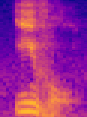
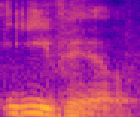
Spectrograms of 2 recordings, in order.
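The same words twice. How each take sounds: First: The word is pronounced in an ordinary way. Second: The word is pronounced in a prim, affected way. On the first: "she didn't ever say" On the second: "She said evil, evil. ... that's the spinster dialect"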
